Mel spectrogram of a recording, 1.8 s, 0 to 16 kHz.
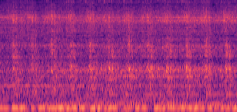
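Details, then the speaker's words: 2012 Chevrolet Silverado 5.3 V8 at idle, valve cover off on one side: sharp quick tick repeating with engine speed from a failing roller lifter. "pues hoy me encuentro trabajando en una chevrolet silverado y pues les voy a mostrar como diagnóstico un lifter roller en mal estado"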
